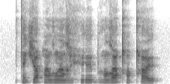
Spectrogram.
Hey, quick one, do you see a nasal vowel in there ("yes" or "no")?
yes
